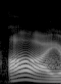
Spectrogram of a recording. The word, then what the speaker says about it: Ai: Ai or Ai. It's pronounced both ways. You can come to me after service and argue and say, I think it's Ai. I think it's Ai. I can find 10 scholars on both sides that'll tell you that it's pronounced one way or the other.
